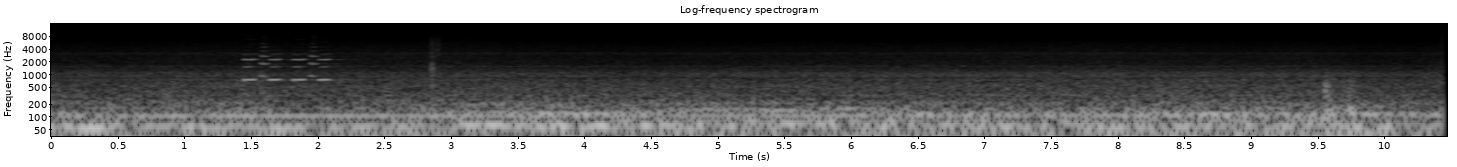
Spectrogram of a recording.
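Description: Steady low road rumble of a car driving at highway speed, heard from inside the cabin. About a second and a half in, a quick run of four short high beeps sounds, followed by a single click.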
